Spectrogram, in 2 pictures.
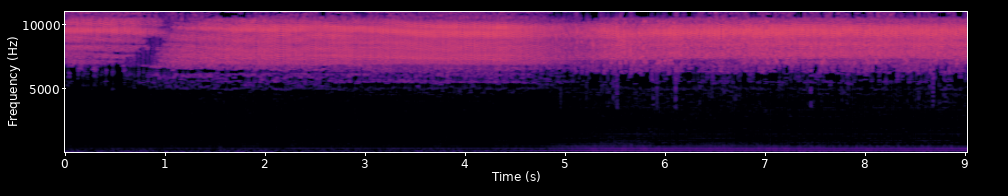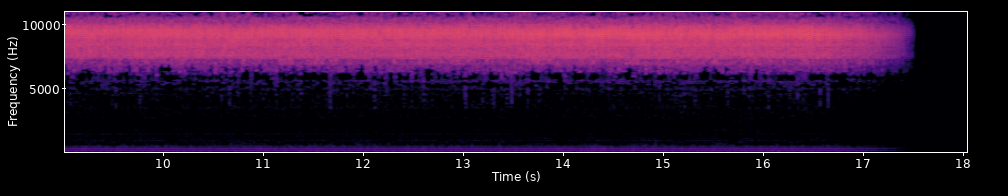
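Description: Kayakiri katydid (Pseudorhynchus japonicus) singing one continuous, loud, high buzz with a cracked, rasping quality. The song cuts off abruptly near the end.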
